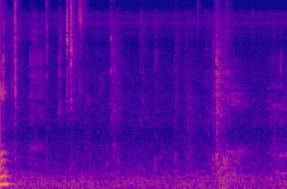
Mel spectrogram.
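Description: Mostly quiet room tone with a few faint, light clicks and taps from small objects being handled, after a short spoken "okay" at the start.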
